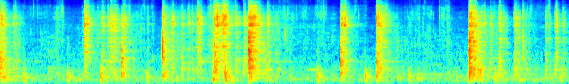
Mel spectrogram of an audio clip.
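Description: Ground turkey meatloaf mixture being mixed by hand in a stainless steel bowl, with about nine irregular sharp clatters and squelches as the hands work it and the metal bowl knocks about.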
